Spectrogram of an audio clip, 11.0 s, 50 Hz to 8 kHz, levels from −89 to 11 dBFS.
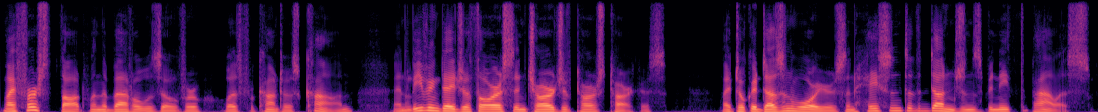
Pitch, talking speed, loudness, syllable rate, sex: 125 Hz, 185 wpm, -19 LUFS, 5.2 syllables/s, male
